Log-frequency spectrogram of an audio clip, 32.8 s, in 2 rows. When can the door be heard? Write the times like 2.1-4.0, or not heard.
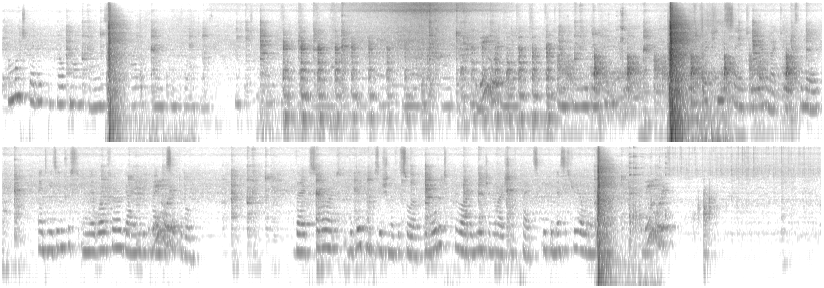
2.0-3.9, 13.3-14.6, 28.2-29.6.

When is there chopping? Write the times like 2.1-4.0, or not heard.
5.0-15.9.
